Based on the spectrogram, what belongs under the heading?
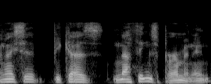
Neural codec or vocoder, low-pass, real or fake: none; 7.2 kHz; real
